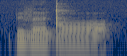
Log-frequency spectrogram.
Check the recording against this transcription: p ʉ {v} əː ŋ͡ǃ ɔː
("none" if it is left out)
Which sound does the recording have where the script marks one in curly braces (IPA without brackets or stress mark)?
v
